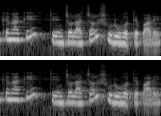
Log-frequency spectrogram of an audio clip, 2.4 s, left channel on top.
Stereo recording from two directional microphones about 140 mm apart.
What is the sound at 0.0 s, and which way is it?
Speech, 25° left (ahead or behind).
